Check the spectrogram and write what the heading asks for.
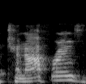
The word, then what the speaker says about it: ctenophorans: But the cnidarians and the ctenophorans, the C is silent in those words, those are jellyfish and comb jellies, only have the ectoderm and the esoderm.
